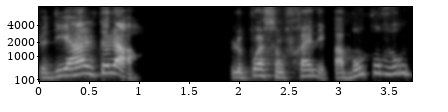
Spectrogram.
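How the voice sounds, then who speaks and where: Very wide pitch swings from a woman speaking at a very slow pace. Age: 70s. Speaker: nutrition specialist. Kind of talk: lecture. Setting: live online conference.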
